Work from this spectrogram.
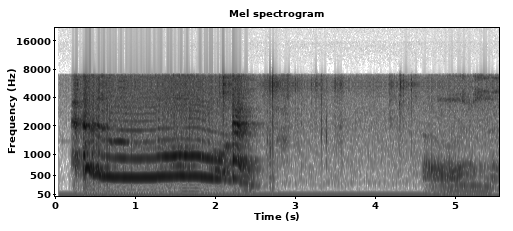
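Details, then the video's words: Pet dog howling in a way described as talking and singing: one long, steady, tonal howl held about two seconds with a slight downward drift, then a quieter pause and a man's low voice near the end. "Talking & Singing Dog"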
